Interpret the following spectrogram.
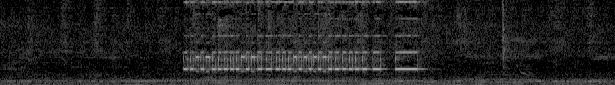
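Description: Electronic fishing bite alarm on a pike rod sounding a fast run of high beeps for about two seconds, ending in a brief steady tone: line being drawn through the alarm.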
